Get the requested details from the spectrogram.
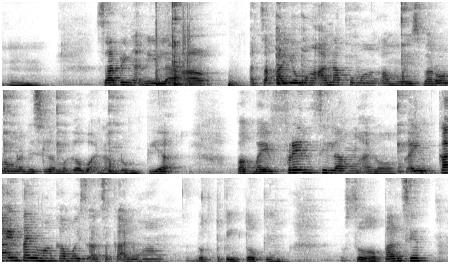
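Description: A woman with a medium pitch talks at a moderate pace over noticeable background noise. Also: ordinary pitch variation. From Philippines, Camotes Islands (Cebu). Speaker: vlogger. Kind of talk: casual vlog talk. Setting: at home eating.

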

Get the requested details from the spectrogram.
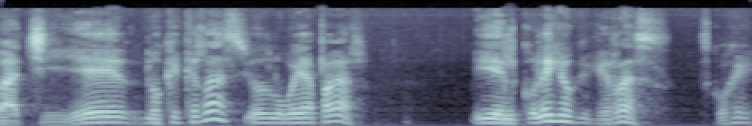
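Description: In a plain, everyday voice, the speaker goes at a fairly slow pace with lively intonation over a quiet background. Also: man. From Guatemala City. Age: 50s. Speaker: former public official; interview guest. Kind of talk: testimony. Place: studio. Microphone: studio mic.

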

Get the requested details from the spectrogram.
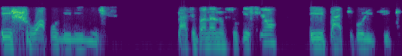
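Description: The man speaks at a moderate pace with ordinary pitch variation. The sound is dry with no echo over a quiet background. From Haiti. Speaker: political news commentator. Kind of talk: political talk show discussion. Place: studio.

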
